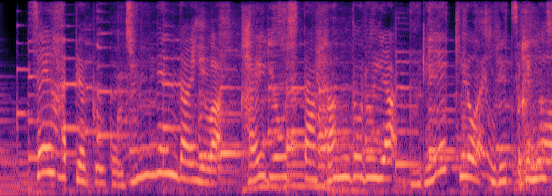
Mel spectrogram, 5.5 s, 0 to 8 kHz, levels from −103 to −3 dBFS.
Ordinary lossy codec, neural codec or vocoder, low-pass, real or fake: none; codec, 16 kHz, 4 kbps, X-Codec, HuBERT features, trained on general audio; none; fake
